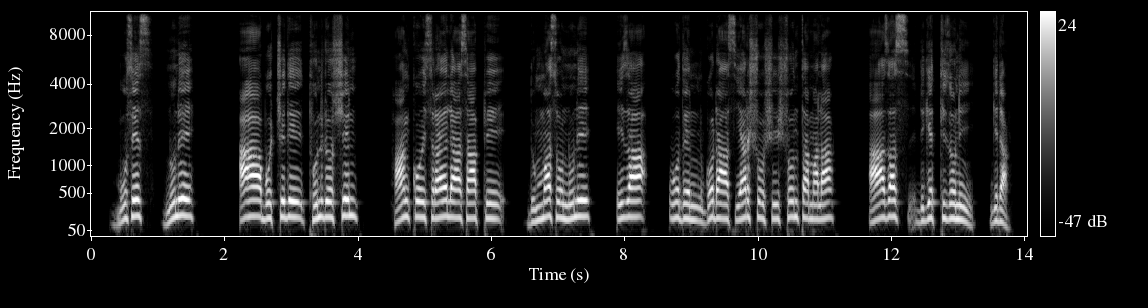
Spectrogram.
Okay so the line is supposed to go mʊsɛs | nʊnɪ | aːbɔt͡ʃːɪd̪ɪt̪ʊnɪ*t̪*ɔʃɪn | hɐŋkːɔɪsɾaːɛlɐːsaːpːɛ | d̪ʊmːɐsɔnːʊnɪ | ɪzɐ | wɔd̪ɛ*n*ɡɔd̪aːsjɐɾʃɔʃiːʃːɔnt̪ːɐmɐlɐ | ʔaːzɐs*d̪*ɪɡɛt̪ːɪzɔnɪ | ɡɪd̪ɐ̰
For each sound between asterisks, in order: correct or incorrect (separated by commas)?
incorrect, correct, correct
